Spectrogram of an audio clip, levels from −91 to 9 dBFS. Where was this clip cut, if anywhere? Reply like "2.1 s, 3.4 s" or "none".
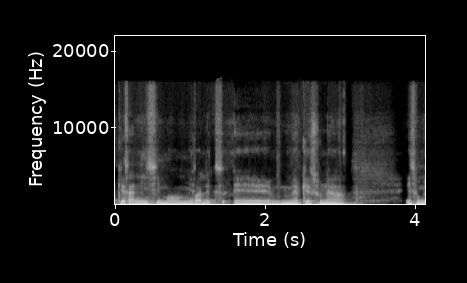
1.1 s, 2.5 s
